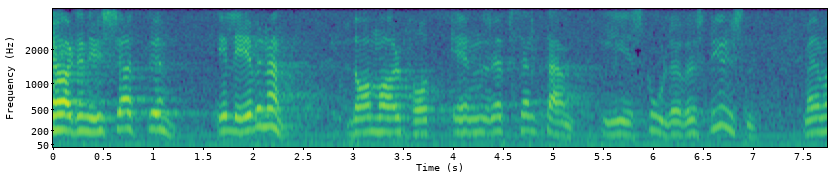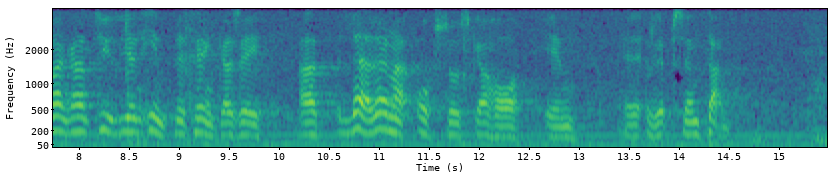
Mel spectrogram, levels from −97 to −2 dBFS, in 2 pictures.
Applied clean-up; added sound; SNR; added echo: none; none; none; none.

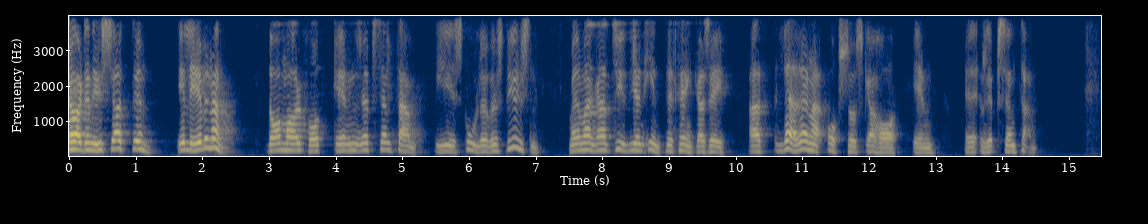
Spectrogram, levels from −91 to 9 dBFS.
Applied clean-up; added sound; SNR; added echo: neural mask model DeepFilterNet 3.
